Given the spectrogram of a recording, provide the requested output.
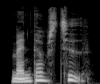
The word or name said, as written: manddomstid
